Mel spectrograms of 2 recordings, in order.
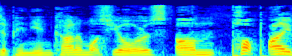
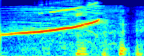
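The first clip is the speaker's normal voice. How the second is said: high squeal laugh; 10 dB louder than usual. Real, not acted. High squealing laugh after joke.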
